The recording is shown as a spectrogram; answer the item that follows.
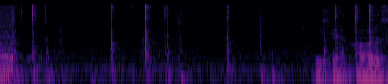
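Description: Typing PHP code on a computer keyboard produces sparse, irregular clicks of individual key presses, close and soft, before a voice begins speaking near the end.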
